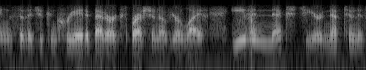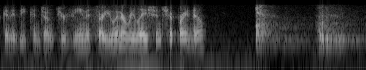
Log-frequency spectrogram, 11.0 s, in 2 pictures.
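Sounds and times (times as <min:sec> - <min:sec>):
speech: 0:00.3 - 0:08.7
person sneezing: 0:09.3 - 0:10.9.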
